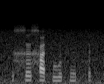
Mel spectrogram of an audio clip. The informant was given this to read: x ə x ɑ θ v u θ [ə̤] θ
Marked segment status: correct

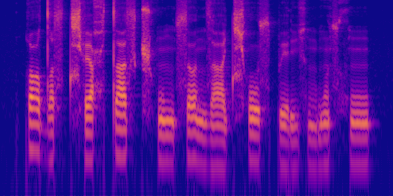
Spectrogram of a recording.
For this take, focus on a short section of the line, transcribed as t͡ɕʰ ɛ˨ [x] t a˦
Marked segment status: incorrect: ħ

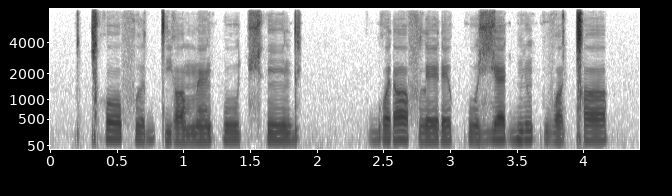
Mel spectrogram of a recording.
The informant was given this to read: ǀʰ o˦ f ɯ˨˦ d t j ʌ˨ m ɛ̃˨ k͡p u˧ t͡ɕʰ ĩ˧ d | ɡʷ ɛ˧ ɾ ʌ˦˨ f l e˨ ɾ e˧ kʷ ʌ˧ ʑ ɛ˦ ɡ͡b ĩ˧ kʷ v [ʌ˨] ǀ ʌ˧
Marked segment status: correct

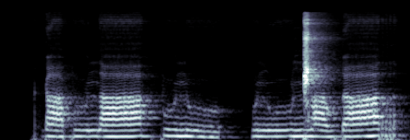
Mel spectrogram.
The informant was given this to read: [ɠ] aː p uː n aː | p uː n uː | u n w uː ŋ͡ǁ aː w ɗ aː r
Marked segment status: correct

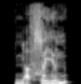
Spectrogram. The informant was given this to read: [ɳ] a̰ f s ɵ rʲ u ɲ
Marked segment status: incorrect: ɲ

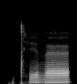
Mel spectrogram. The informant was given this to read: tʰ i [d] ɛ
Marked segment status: incorrect: ð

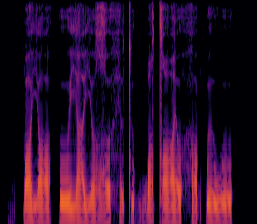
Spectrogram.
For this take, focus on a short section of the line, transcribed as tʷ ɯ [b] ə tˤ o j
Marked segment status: incorrect: ɡ͡b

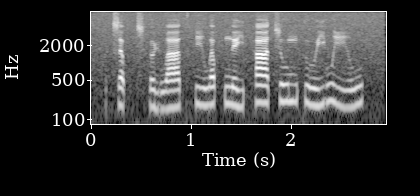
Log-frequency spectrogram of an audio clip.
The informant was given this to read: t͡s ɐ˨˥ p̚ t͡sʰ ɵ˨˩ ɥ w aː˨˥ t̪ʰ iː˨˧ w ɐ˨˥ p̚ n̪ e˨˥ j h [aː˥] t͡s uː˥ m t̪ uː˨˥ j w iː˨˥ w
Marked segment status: correct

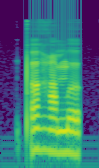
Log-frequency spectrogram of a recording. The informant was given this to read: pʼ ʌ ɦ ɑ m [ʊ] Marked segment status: correct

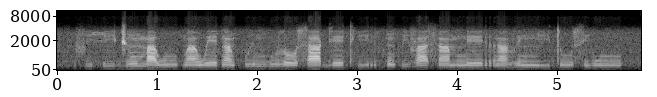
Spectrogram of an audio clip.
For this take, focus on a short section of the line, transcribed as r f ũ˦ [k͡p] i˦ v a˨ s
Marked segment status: correct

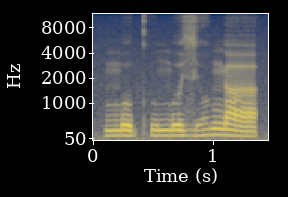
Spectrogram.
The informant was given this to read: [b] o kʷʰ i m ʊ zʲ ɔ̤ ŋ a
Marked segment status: incorrect: m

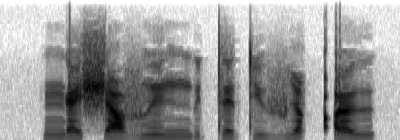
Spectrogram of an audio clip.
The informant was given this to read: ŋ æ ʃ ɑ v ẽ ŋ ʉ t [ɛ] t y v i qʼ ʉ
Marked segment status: correct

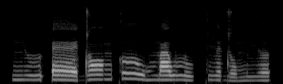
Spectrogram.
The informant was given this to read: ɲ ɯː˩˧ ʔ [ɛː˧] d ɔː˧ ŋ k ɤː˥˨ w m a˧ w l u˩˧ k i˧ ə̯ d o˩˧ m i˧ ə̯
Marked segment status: incorrect: ɛː˧˩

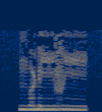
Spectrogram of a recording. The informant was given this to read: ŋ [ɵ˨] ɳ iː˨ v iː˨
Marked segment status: incorrect: ɤ˨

